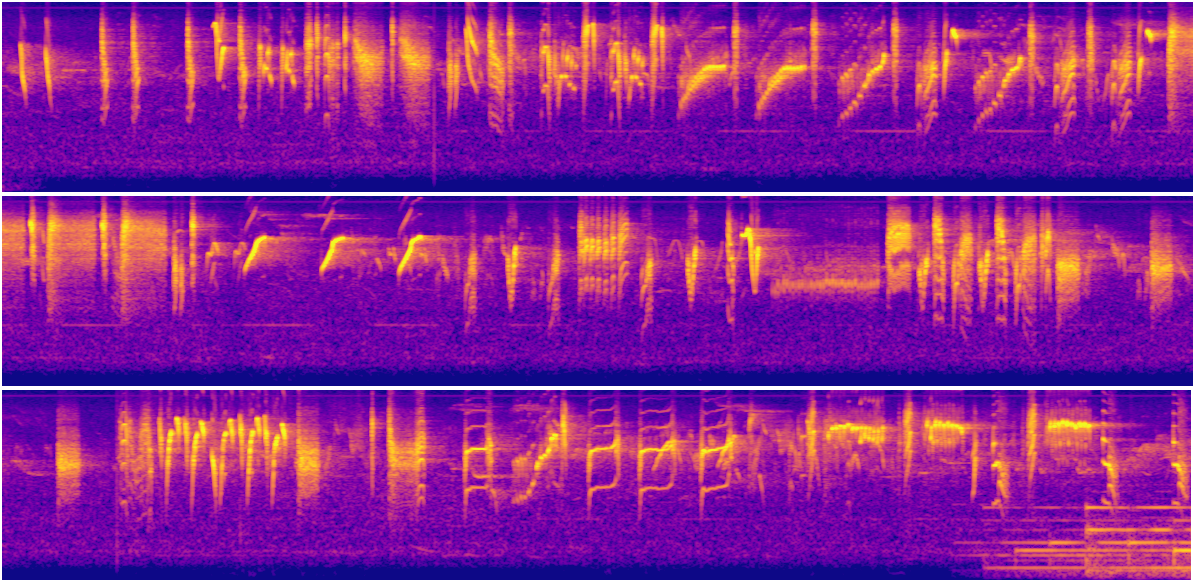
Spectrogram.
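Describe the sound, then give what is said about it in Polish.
A marsh warbler sings a long, rapid, varied song of chattering trills, sharp notes and mimicked phrases, loud, running almost continuously with brief pauses and no talking. “No, można by dużo mówić o tej łozówce, ale jednak posłuchajmy śpiewu, który jest niesamowity.”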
